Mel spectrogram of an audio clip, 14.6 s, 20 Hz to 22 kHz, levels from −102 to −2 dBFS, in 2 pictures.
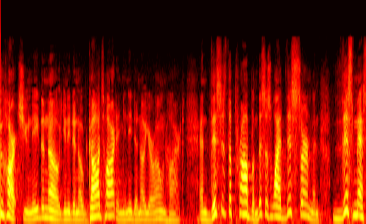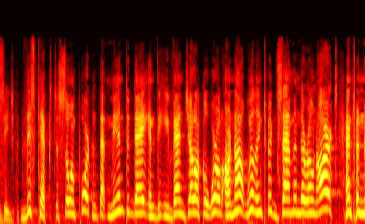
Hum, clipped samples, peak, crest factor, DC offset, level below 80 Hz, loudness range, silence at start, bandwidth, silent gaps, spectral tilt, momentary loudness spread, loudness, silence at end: none; under 0.1%; -4 dBFS; 22 dB; under 0.1%; -66 dBFS; 6 LU; 0 s; 11 kHz; none; -6.5 dB/octave; 13 LU; -27 LUFS; 0 s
